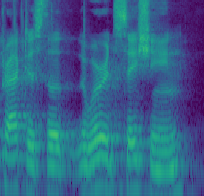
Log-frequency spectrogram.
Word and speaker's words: sesshin: The Sesshin practice, the word Seishin, it's a two-character compound. One pronounced Setsu, one pronounced Shin, means touching the heart-mind.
